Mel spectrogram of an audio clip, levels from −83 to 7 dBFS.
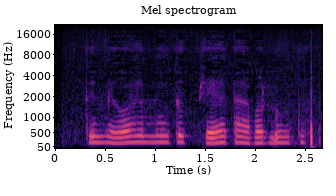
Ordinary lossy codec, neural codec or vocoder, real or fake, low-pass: none; codec, 44.1 kHz, 7.8 kbps, Pupu-Codec; fake; none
